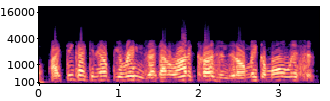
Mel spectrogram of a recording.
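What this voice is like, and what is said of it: New York accent. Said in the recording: “your accent is really annoying ... Los Angelinos don't like the New York accent”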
